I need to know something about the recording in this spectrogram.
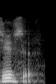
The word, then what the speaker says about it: Yusuf: is what youf right my name is Yousef but when they translate it to English they go which becomes yes but actually it's old Hebrew name this is not Arabic yeah Yousef is not Arabic Yousef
